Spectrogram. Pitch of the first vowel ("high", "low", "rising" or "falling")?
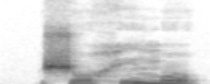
low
